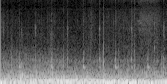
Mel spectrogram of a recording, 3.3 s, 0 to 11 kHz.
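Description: A 2001 BMW X5 with a 4.4-litre V8 and a transmission that was stuck in limp mode, driving along. A steady low engine and road rumble is heard from inside the cabin, with a few faint ticks and bumps and no talking.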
